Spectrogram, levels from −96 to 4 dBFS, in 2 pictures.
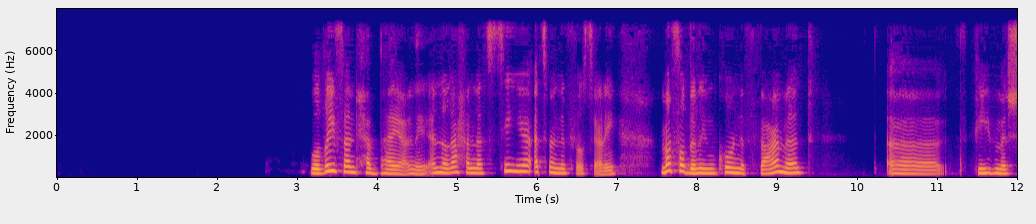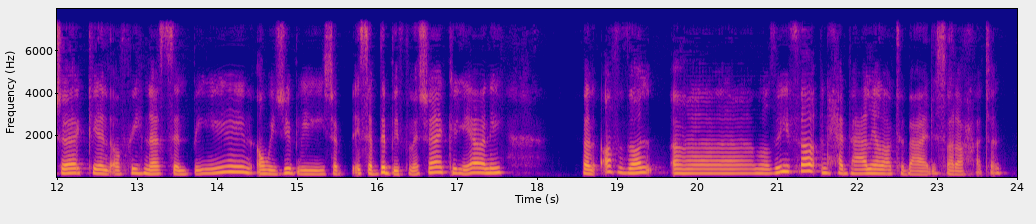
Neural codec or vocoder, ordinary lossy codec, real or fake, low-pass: codec, 16 kHz, 1.1 kbps, Voila-Tokenizer; none; fake; 7.2 kHz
